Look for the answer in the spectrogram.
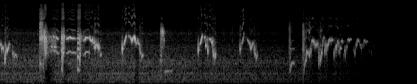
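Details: Indoor budgerigar chatter of bright, bouncing warbles and short high chirps that come in quick clusters and then fall silent near the end.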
